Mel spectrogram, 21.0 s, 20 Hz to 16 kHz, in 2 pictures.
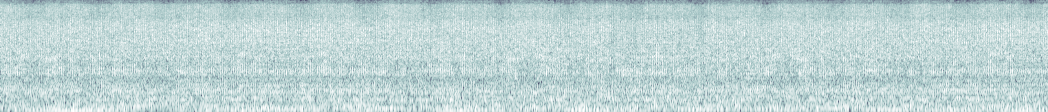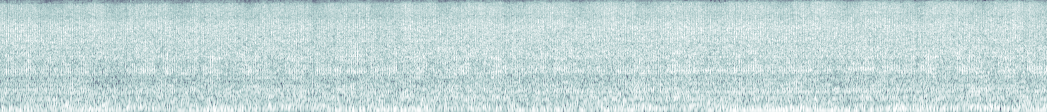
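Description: Britten-Norman BN2A Mk III Trislander engines idling at low throttle around 1,000 to 1,200 RPM, a steady, even propeller drone with a rough rumble that holds unchanged throughout, no talking.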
